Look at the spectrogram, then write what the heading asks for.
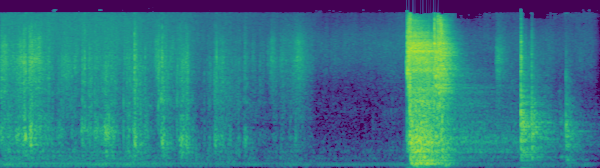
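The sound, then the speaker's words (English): A rubber stamp slams down on Red's parole application form, stamping it approved, with a loud thump, then a lighter second hit follows, after a stretch of soft rustling and shuffling. “Of course, that sound at the end is Red's parole application getting stamped approved.”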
